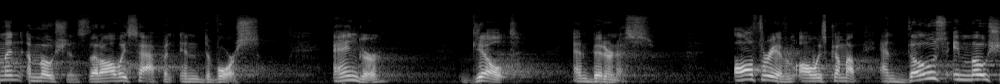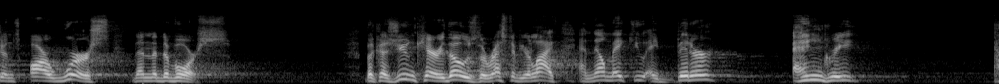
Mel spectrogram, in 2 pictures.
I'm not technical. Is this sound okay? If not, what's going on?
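No. A wrong sample rate fault runs from 14.95 to 17.37 s. The sound plays about 1.09 times too fast and sits about 1.5 semitones higher, because speed and pitch rise together. That fits audio made at 22 kHz being played as 24 kHz.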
